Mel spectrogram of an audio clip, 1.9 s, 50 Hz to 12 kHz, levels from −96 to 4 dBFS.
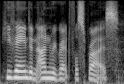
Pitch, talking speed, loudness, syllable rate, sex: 200 Hz, 160 wpm, -17 LUFS, 6.4 syllables/s, female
